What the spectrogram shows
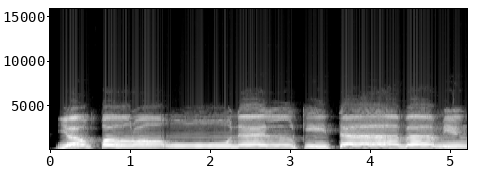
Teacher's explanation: ikhfa di sini dibacakan dengan tebal kerana qaf merupakan huruf isti'la.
